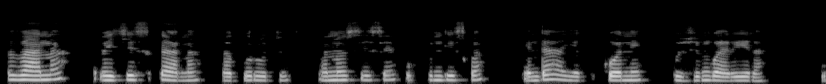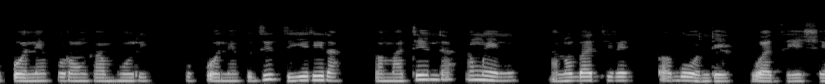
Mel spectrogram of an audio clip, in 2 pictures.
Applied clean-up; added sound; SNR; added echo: none; none; none; none.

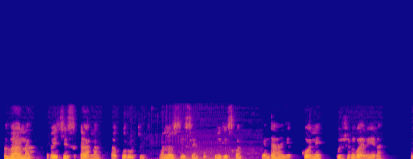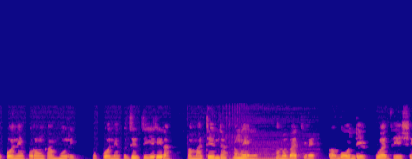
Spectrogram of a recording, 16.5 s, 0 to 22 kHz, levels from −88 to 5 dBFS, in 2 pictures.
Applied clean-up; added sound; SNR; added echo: classical method WPE with log-MMSE.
